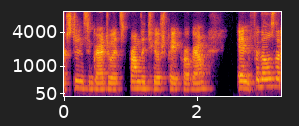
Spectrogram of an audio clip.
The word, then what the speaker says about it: Tiospaye: and graduates from the teosh pay program and for those that are listening if you want to know how to say it correctly you say it fast that's what Dr Kirk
